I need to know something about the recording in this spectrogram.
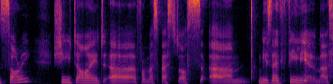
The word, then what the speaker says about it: mesothelioma: She died from asbestos mesothelioma, is how you say it.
